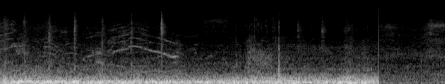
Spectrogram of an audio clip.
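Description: Steady low rumble of an airliner's engines and airflow heard inside the passenger cabin, with faint voices over it. It cuts off abruptly near the end.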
